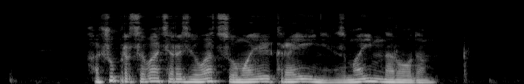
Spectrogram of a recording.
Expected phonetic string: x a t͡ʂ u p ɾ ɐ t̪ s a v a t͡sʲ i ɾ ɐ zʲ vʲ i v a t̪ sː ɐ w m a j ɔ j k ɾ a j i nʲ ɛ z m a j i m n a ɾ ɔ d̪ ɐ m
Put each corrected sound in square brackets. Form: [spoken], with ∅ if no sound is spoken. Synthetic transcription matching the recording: x a t͡ʂ u p ɾ ɐ t̪ s a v a t͡sʲ i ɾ ɐ zʲ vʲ i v a t̪ sː ɐ w m a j ɔ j k ɾ a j i nʲ ɛ z m a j i m n a ɾ ɔ d̪ ɐ m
